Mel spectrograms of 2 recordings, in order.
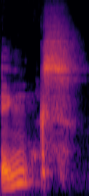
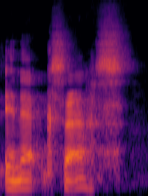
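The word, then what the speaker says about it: INXS: as we discussed previously is it inks or is it in excess how does one pronounce it i know that at least someone else uh also thought it was inks but it's not an excess like feeler the shoes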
